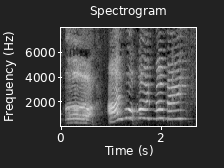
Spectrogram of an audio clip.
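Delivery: put-on high, loud crying child; whiny child wail. A narrator's reading. Young kid realising he ate tadpoles, high wail. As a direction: wail for mummy.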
